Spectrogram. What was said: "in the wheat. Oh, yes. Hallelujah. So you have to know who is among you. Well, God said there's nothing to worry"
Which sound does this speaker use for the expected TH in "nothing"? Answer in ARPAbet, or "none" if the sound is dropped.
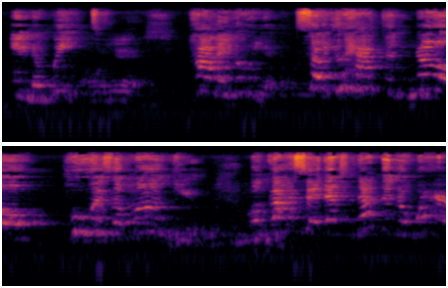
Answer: TH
